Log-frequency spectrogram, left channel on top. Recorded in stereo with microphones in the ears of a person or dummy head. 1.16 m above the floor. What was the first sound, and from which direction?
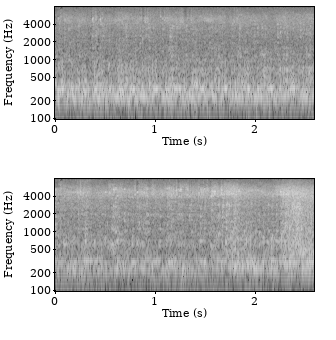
Only background noise.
